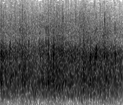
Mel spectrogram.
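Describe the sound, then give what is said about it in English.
A church audience claps together as an offering of praise to the Lord, a steady, dense wash of applause, many hands overlapping into an even, sustained patter with no voices standing out. “Go ahead, give a little clap offering of praise to the Lord.”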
